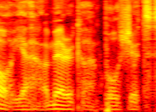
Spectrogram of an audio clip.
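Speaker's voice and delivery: weak, soft, bad put-on German accent. Retelling what a gentleman in Berlin said to them: put-on German accent. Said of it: "elite German accent".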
